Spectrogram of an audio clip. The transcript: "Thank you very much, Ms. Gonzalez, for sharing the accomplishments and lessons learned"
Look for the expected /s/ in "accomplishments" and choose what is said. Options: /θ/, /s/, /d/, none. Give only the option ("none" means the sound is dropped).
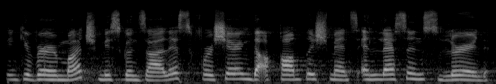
/s/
